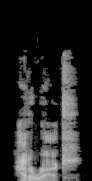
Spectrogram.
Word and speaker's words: Haderach: I have always had that CH as a hard sound. – That makes way more sense. Yeah. Yeah. Huh. Haderach.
